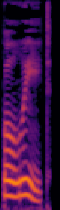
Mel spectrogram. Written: bolete

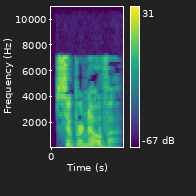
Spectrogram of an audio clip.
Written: supernova

